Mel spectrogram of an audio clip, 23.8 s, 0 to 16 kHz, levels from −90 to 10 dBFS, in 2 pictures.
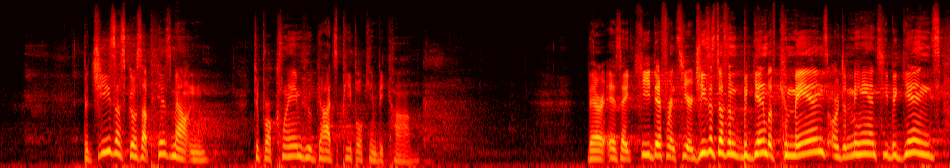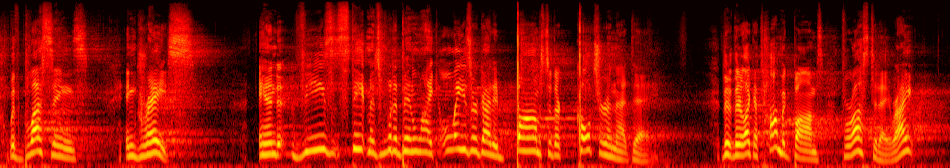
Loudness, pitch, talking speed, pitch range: -25 LUFS, 210 Hz, 145 wpm, 175-240 Hz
